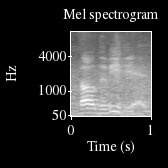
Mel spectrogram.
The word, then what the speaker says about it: Valdivia: that's a big basketball town, and it's called Valdivia.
